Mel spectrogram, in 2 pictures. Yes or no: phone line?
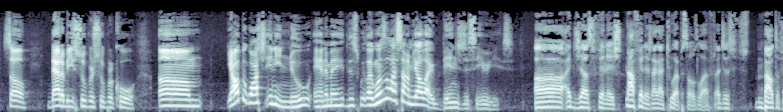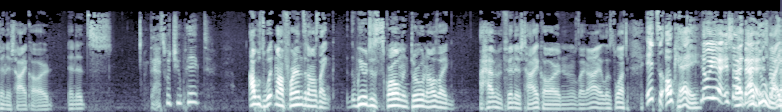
no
